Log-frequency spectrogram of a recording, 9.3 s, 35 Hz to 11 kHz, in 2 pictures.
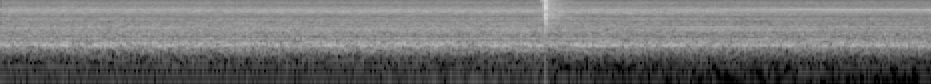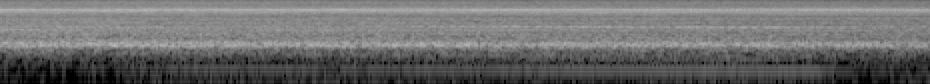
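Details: Single-phase 2 HP (2CV) high-voltage motor after repair with all parts replaced, running unloaded at 7.7–7.8 A: steady even hum and whir, no knocking or rubbing, one sharp click; smooth, healthy, ready for the customer.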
